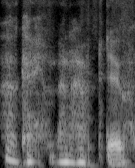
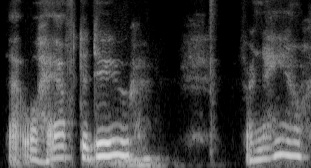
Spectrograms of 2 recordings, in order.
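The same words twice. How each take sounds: First: Soft whisper, falling at the end; mumbled resignation to self; whispered aside. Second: Said in the usual way. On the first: Real, not acted. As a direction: settle for it under your breath. Muttering to self.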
